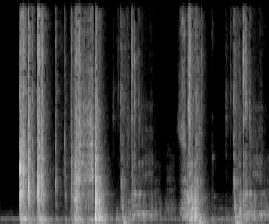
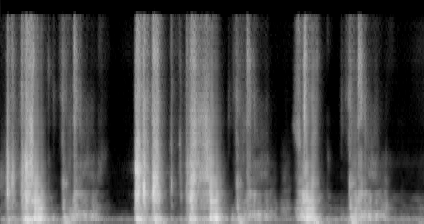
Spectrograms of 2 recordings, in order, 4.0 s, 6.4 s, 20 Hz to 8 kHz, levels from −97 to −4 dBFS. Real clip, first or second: first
